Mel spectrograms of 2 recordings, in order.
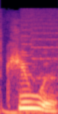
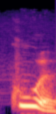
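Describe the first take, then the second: First: The letter is said the English way. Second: The letter is said the French way. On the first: The speaker calls it wrong. "c'est un peu prononcé à l'anglaise" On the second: The speaker calls it right. "Mais non, il se prononce Q"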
